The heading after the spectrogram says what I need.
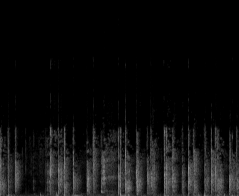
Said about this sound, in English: That slow clap.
